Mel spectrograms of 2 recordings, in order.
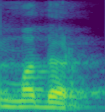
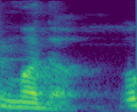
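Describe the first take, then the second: First: The final r is pronounced strongly. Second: The final r is soft, nearly silent. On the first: "American English में मदर, रा पे पूरा जोर दिया गया" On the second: "British English में"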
